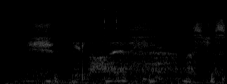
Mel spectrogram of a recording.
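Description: A man speaking in a soft whisper, very quiet, with hissy s-sounds.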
